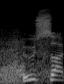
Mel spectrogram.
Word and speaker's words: Woo-suk: six Jacob Miller out usuk go is in spelled with the w the W is silent he pitch one scoreless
